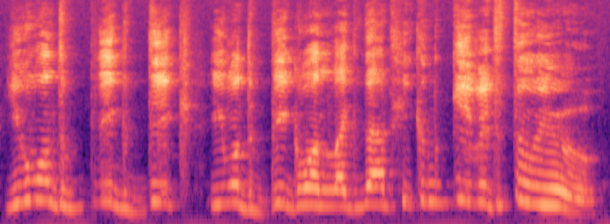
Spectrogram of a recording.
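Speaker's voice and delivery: high, loud tipsy Russian coaxing; drunk mock Russian. Drunk Krichkov urging the Wishmaster to drink. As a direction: wheedle him like a drunk pal.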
